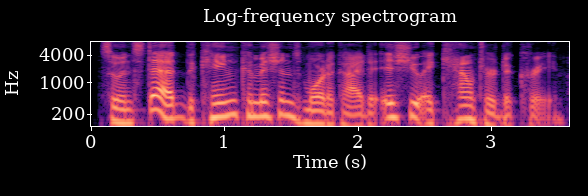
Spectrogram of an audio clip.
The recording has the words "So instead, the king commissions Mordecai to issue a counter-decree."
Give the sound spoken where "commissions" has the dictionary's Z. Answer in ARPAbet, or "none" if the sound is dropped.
Z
